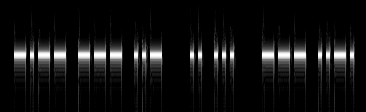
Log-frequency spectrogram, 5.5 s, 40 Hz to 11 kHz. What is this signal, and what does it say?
Morse code, heard as a keyed tone, about 21 wpm, 700 Hz. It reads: YOU IS OF
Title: Sentences from Top 1000 Words - Review Part 3 - 20wpm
